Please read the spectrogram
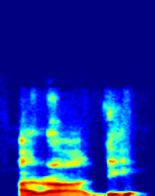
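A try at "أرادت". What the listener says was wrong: Ara, no, that is ta with a sukun. Aradat. So arada, aradat.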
